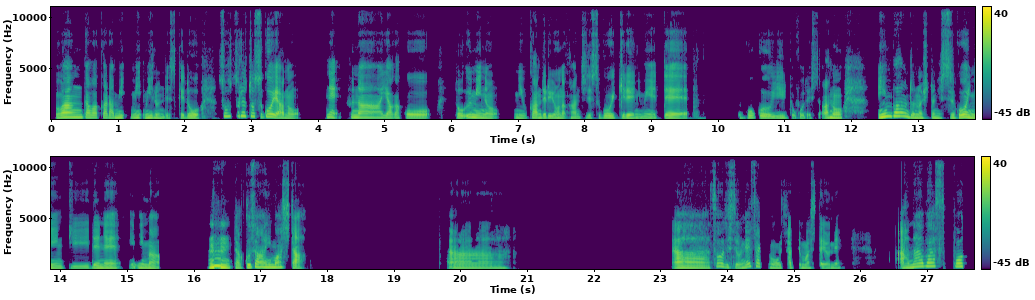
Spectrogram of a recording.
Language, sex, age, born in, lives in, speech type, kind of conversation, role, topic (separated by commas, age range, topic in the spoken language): Japanese, female, 55-59, Japan, Japan, conversation, unstructured, none, 海外旅行と国内旅行では、どちらが好きですか？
